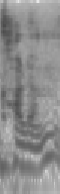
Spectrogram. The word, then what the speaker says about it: Colm: And as you found out, Colm is pronounced Column since it's an Irish name.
